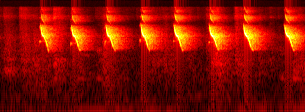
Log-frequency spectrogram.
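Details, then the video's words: White-rumped shama singing: a run of eight sharp, high, down-slurred notes repeated about three times a second, with a faint low hum behind. "เสียงนกบินหลาดง ร้องเสียงเพราะ"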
